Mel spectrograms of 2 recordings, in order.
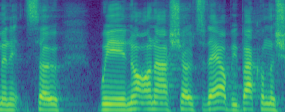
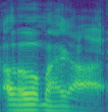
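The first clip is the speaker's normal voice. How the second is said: put-on low, slow, drawn-out Californian accent; Californian little girl; 5 semitones lower, 4 dB quieter, slower than usual. Dad imitating his five-year-old daughter, exaggerated Californian accent. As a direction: drawl it like a Californian, softer. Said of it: "she's the most Californian".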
